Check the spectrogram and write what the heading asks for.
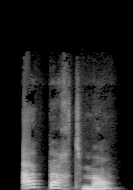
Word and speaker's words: appartement: Mas também pode aparecer quando duas consoantes precedem a vogal E. Vamos repetir comigo os exemplos, então? S'asseoir, appartement, tortue et gouvernement.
